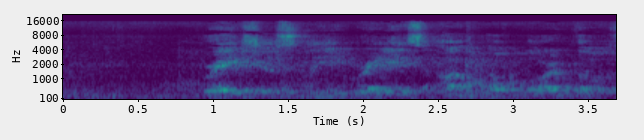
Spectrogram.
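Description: A man speaks aloud with raised voice, heard through a microphone in an echoing hall.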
